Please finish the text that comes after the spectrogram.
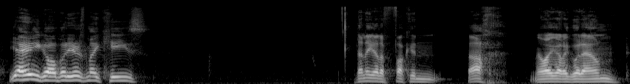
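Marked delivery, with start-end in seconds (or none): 0.1-1.5 awkward loud handover. Pretend.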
